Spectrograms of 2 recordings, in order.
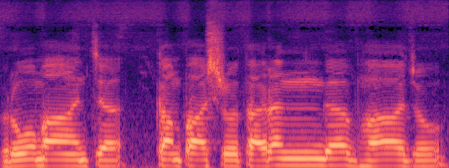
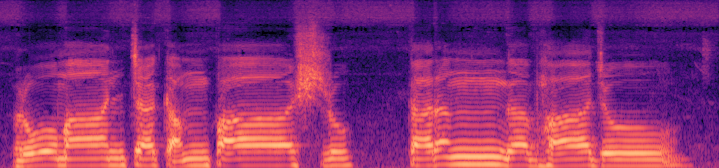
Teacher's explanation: सो इसमें कोई शीघ्रता की आवश्यकता नहीं है, जो दीर्घ वर्ण है कंपा तो उसको थोड़ा खींच के फिर उसका समावेश हो सकता है · Shown in: second take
